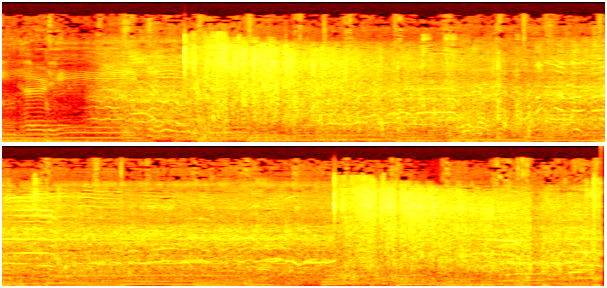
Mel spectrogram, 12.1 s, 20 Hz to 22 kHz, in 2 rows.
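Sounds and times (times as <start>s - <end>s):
artillery firing with rolling echo: 1.8s - 4.0s, 9.4s - 12.0s.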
